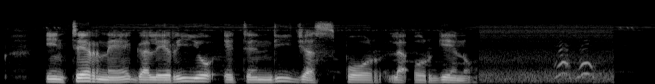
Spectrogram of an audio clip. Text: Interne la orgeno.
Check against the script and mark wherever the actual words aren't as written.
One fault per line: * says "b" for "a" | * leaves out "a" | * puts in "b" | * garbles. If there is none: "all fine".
* puts in "galerio etendiĝas por"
